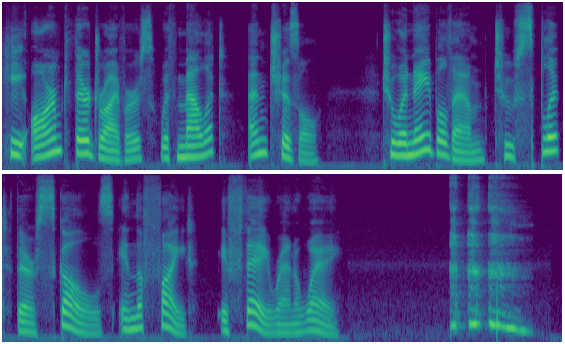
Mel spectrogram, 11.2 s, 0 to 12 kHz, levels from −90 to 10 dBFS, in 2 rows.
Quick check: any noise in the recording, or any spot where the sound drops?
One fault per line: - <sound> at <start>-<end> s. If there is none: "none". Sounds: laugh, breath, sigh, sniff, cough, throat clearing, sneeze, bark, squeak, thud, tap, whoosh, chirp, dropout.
- throat clearing at 10.1-10.9 s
